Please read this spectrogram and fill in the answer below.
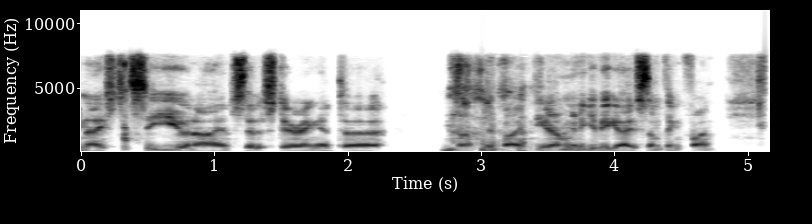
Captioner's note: laughing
